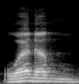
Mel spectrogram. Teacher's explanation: maka panjangkan dhatnya dulu 6 harakat, kemudian sempurnakan di dha-nya, kemudian baru masuk ke huruf lam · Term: mad lazim musaqqal kalimi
